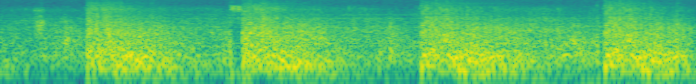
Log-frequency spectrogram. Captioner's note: guns bang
